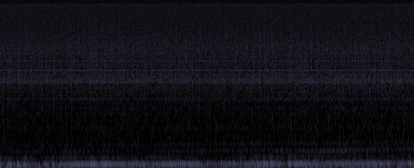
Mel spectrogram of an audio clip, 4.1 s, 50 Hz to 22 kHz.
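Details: Small fan with a cheap sleeve or rifle bearing run at about 5 volts or lower, near its slowest speed: low steady hum around 150–200 Hz with a harmonic, and the bearing ticking is audible up close.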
